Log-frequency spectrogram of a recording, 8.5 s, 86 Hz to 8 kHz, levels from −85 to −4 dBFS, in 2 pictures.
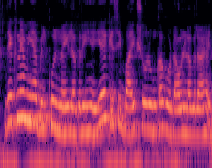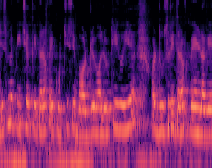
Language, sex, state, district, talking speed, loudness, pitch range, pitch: Hindi, female, Chhattisgarh, Sarguja, 240 wpm, -30 LUFS, 220-250 Hz, 230 Hz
